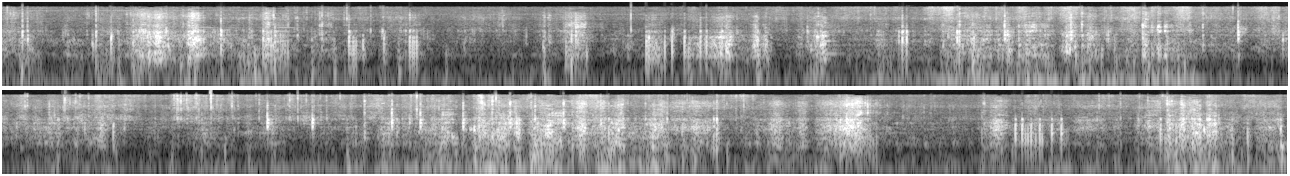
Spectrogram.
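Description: Siberian husky panting as it trots through grass, heard from a camera strapped to its head, with its footfalls, knocks of the camera mount and wind rumbling on the microphone.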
